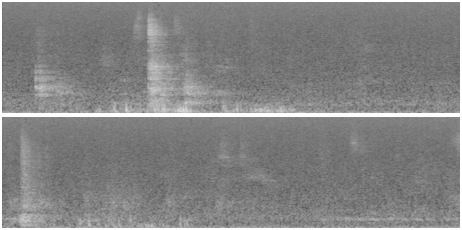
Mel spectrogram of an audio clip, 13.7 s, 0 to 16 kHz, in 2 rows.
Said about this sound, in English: So I'm going to move 4 chairs.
